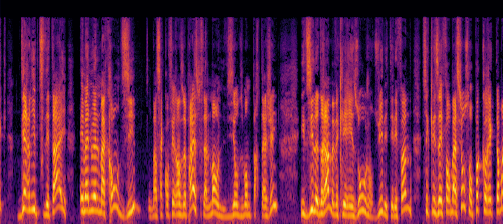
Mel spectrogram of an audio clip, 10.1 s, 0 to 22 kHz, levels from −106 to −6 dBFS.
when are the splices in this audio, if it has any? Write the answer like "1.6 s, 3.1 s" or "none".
4.0 s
